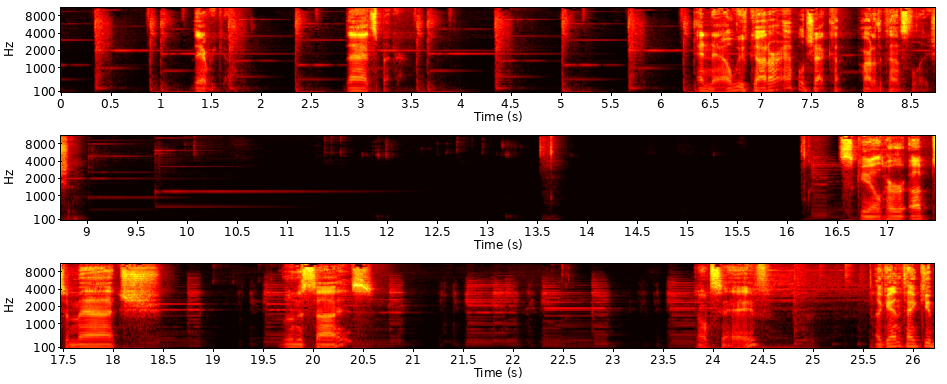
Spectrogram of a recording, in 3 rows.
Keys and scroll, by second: 0.5 Right, 1.3 Right, 1.7 Left, 1.9 super+a, 2.5 v, 4.5 super+g, 11.9-13.8 typing, 16.0 e.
